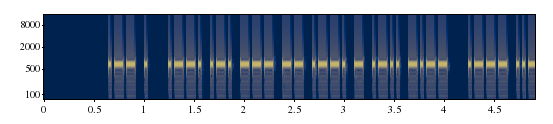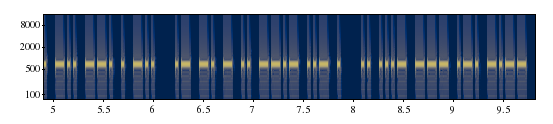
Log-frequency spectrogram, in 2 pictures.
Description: Morse code, heard as a keyed tone, about 40 wpm, 700 Hz. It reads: WE PROMPTLY JUDGED ANTIQUE IVORY
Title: Pangram Challenge v2 - 40wpm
